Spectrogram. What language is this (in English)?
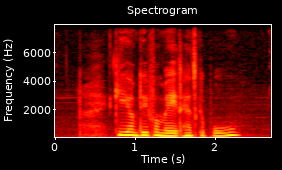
Danish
